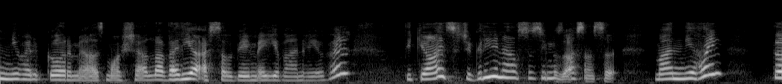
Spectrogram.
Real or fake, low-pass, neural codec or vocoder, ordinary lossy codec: fake; none; codec, 16 kHz, 1.1 kbps, Voila-Tokenizer; none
